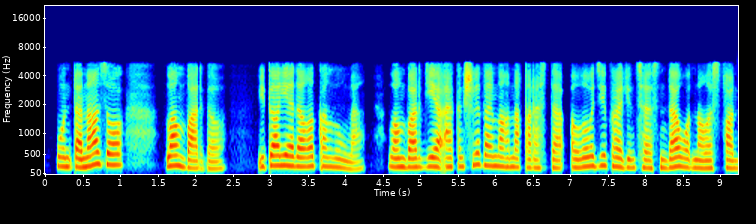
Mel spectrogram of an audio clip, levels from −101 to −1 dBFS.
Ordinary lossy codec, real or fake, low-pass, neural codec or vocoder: none; fake; 5.4 kHz; codec, 16 kHz, 0.5 kbps, FunCodec, trained on Chinese and English, 25 frames a second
